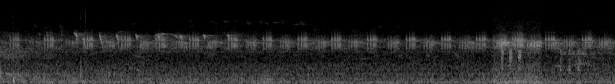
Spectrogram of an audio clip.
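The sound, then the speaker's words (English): A spotted marsh frog (Limnodynastes tasmaniensis) calls in a steady run of short, popping 'bup' notes, repeated evenly over a dense night chorus of frogs and insects, with no voices. “There's another one I can hear that's going bup, bup, bup, bup, and that's Limnodynastes tasmaniensis, or the uh, spotted marsh frog.”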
